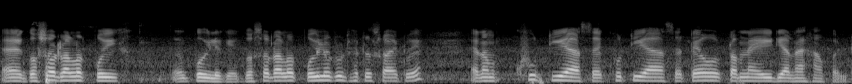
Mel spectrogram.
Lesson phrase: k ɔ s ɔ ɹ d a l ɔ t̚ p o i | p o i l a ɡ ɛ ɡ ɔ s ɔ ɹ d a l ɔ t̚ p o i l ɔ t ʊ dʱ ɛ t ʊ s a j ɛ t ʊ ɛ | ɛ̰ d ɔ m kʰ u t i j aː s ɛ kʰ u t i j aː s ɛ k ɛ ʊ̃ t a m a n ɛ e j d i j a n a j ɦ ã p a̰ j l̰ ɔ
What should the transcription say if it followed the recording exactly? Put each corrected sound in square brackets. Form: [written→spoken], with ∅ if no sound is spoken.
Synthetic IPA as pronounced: [k→ɡ] ɔ s ɔ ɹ d a l ɔ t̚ p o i | p o i l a ɡ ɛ ɡ ɔ s ɔ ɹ d a l ɔ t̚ p o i l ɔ t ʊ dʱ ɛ t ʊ s a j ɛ t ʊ ɛ | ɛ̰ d ɔ m kʰ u t i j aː s ɛ kʰ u t i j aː s ɛ [k→t] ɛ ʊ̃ t a m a n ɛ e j d i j a n a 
